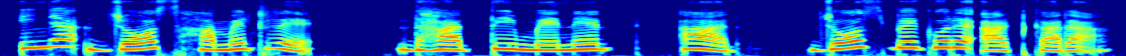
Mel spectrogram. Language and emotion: Santali, sad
